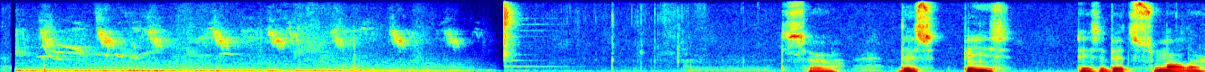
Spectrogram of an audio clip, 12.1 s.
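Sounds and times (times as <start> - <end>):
small bird chirping: 0.2 - 5.0.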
